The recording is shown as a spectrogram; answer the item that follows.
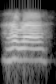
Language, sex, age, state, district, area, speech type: Maithili, female, 30-45, Bihar, Madhubani, rural, conversation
